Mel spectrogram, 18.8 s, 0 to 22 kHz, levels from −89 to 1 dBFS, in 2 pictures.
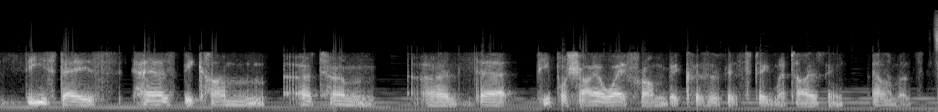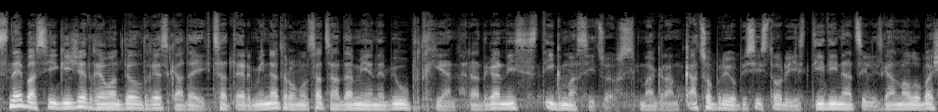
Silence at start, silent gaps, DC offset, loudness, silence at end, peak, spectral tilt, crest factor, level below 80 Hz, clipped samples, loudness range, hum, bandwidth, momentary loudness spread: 0 s; none; under 0.1%; -20 LUFS; 0 s; 0 dBFS; -6 dB/octave; 18 dB; -44 dBFS; under 0.1%; 7 LU; none; 13.5 kHz; 12 LU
